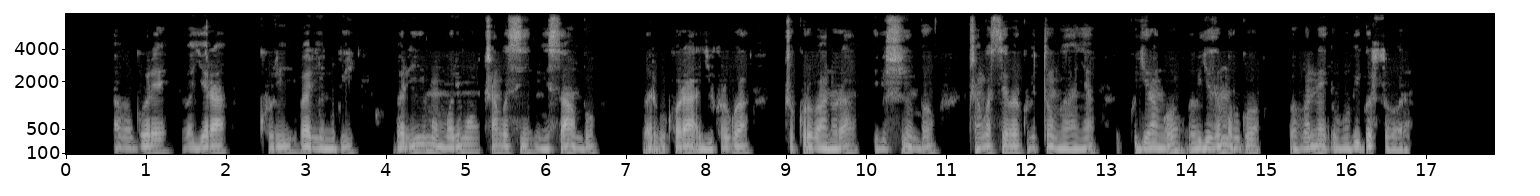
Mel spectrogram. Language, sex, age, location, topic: Kinyarwanda, male, 50+, Musanze, agriculture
